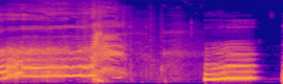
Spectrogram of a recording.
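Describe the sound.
During the fantasy live-play show Quid Pro Roll, a person imitates a Wookiee growl, two loud, rough, warbling howls, the first about a second and a half long, the second shorter after a brief pause.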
